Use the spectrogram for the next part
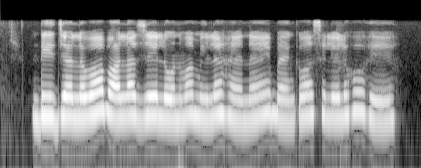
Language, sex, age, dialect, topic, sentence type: Magahi, female, 41-45, Central/Standard, banking, question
